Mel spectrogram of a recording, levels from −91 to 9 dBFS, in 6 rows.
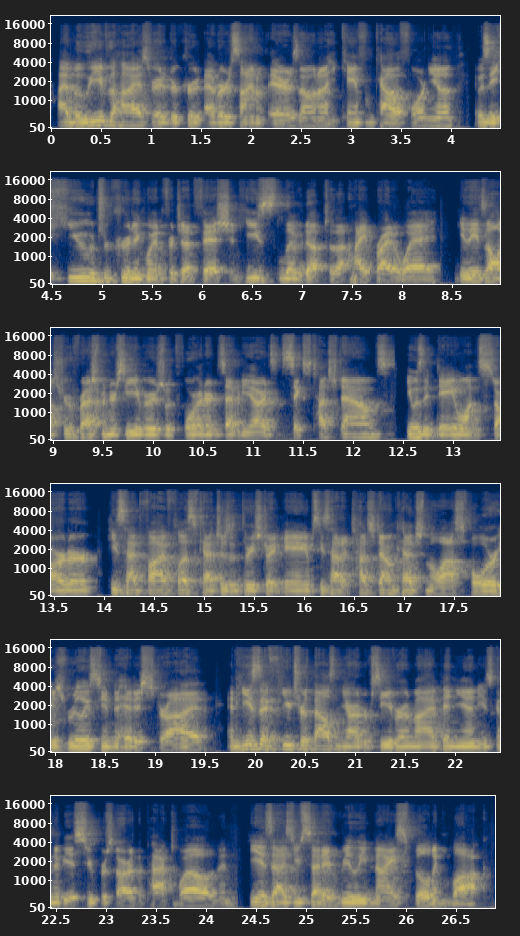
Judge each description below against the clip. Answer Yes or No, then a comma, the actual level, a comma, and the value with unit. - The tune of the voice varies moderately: No, narrow, 1.8 semitones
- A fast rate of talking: Yes, fast, 240 wpm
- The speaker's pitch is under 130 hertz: Yes, low, 110 Hz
